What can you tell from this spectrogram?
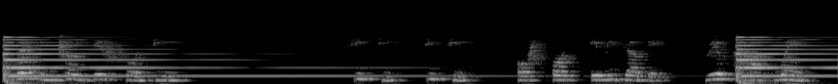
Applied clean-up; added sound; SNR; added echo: none; Keyboard (musical); -1 dB; reverberation time 0.3 s.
